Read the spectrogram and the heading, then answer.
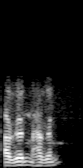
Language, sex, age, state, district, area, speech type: Bodo, male, 45-60, Assam, Chirang, urban, conversation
